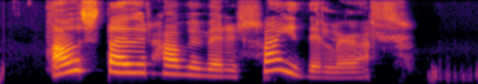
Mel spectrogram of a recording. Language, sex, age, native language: Icelandic, female, 20-29, Icelandic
